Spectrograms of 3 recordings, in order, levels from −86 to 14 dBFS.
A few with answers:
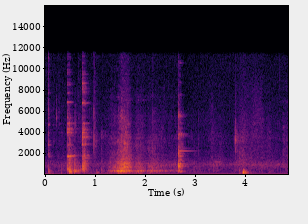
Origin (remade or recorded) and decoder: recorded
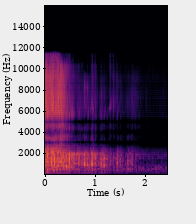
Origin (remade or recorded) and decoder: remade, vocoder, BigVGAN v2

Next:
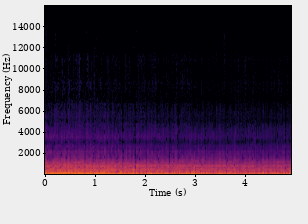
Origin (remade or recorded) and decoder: remade, vocoder, BigVGAN v2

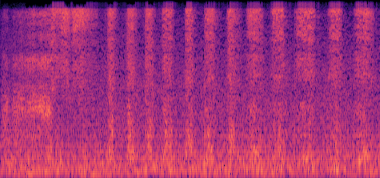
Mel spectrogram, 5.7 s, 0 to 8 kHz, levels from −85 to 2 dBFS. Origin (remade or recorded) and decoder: remade, vocoder, Vocos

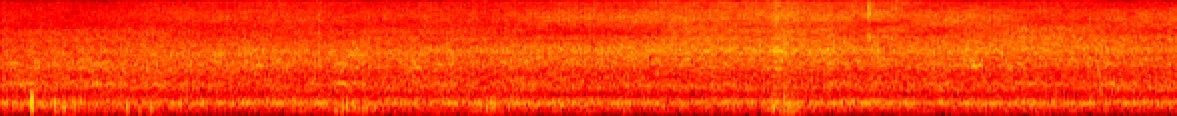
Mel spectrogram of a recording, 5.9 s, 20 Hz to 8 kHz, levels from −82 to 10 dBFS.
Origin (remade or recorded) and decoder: recorded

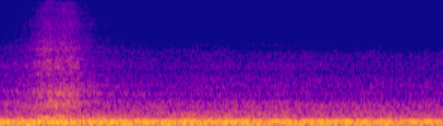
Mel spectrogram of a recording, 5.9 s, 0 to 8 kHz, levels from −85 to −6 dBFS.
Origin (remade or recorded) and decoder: recorded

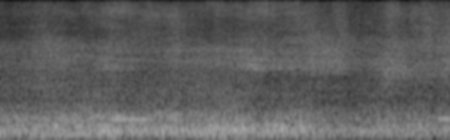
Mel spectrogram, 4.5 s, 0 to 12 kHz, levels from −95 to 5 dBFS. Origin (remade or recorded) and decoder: recorded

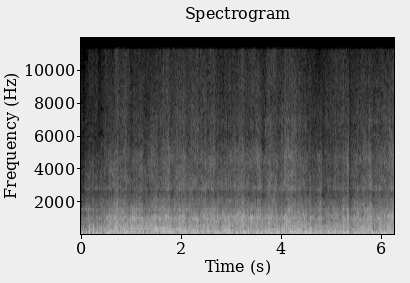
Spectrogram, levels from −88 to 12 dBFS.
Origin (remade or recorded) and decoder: remade, codec, HILCodec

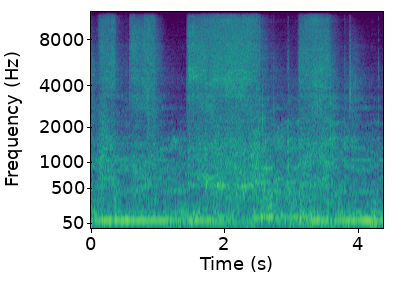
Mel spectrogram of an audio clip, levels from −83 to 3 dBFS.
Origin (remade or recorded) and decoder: remade, codec, SNAC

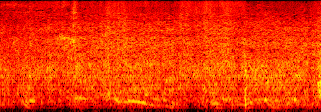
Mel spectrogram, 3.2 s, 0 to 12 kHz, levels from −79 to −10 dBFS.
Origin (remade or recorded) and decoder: remade, codec, HILCodec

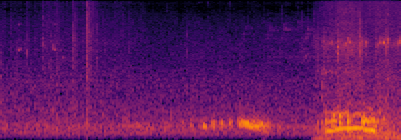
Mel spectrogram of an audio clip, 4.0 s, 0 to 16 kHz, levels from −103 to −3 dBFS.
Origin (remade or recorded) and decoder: remade, vocoder, BigVGAN v2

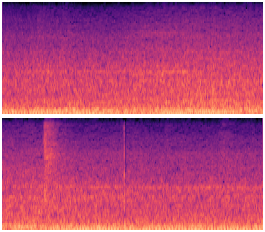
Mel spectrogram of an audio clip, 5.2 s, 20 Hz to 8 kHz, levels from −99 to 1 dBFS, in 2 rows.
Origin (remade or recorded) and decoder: recorded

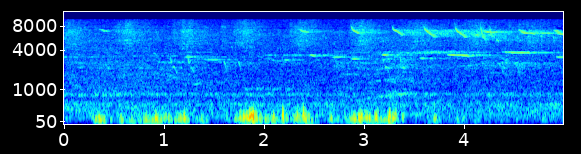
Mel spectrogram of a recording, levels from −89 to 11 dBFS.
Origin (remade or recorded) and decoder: recorded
